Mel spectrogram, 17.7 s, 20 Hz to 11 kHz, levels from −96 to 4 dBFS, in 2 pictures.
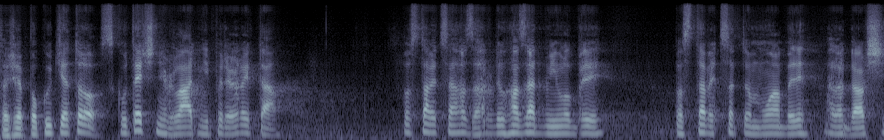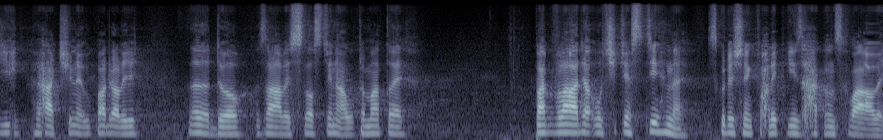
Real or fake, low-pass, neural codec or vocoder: fake; 9.9 kHz; codec, 16 kHz in and 24 kHz out, 0.6 kbps, FocalCodec, streaming, 4096 codes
